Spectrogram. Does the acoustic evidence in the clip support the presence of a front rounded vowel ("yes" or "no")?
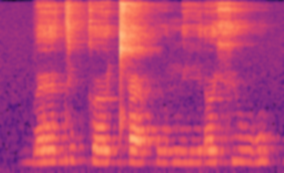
yes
